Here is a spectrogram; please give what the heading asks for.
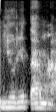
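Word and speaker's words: euritermal: Itu bacanya uri ya, urihalin, uritermal.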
